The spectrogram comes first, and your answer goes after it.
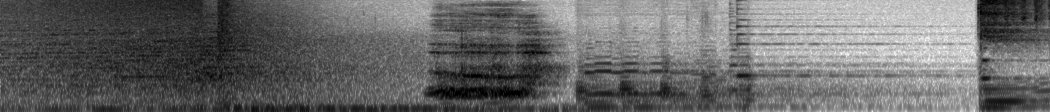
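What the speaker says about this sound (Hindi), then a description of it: "डकारी तो दी थी" A burp after a full meal, a short, fairly loud belch that sounds alone after a stretch of whooshing noise, followed by a brief vocal sound.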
